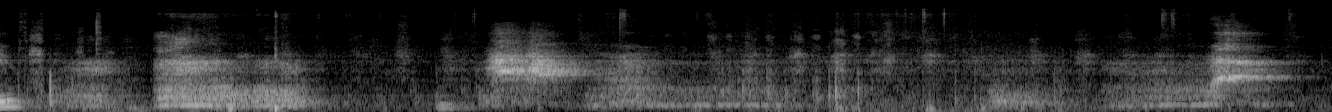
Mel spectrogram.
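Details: Five-week-old Kooikerhondje puppies from Quita's litter goofing around indoors: rough, noisy play growls and a few short high yips in bursts, with a woman speaking Finnish in between.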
